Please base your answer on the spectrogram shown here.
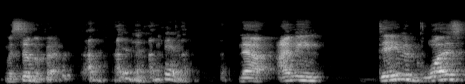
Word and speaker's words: Mephibosheth: Now, how do you pronounce his name? Mephibosheth.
